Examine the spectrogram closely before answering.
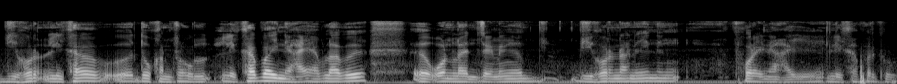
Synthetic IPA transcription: biɦɔɾlikʰadɔkʰanpʰɾawlikʰabajnɯɦajablabɯ | ɔnlajnzek̚nɯŋɯ | biɦɔɾnaninɯŋ | pʰɔɾajnaɦajlikʰapʰɯɾɡɯw

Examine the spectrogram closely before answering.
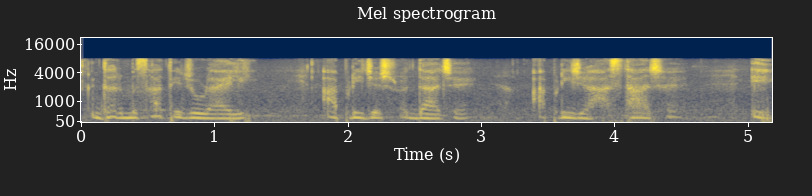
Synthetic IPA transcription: d̪ʱəɾmsat̪ʰed͡ʒoɽaeli | apɽ̃id͡ʒeʃɾəd̪ʱːat͡ʃʰe | apɽ̃id͡ʒeɦast̪ʰat͡ʃʰe | e

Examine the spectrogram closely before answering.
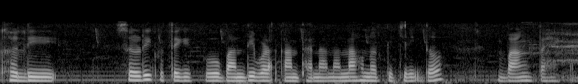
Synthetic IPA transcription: kʰəli | səɽikɔt̪ɛɡɛkuband̪ibaɽa̰ʔkant̪ʰanananaɦunɔɾkit͡ʃiɾiʔ̚ˀd̪ɔ | baŋt̪aɦɛ̃k̪an

